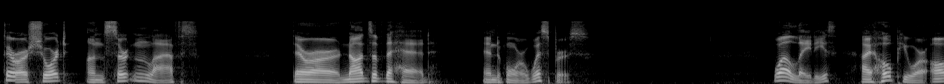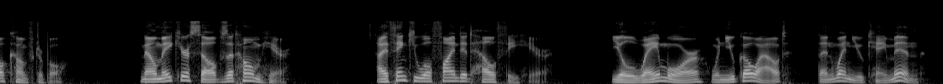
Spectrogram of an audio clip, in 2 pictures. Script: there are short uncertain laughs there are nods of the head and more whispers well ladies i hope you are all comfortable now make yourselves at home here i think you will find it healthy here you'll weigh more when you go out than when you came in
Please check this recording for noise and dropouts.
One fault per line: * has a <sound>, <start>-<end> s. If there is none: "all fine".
all fine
